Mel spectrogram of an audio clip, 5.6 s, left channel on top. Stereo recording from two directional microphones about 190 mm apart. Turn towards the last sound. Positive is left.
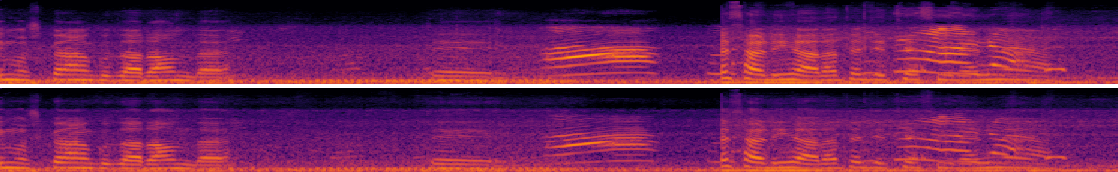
turn(degrees=45)  # may be behind; listen again after turning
